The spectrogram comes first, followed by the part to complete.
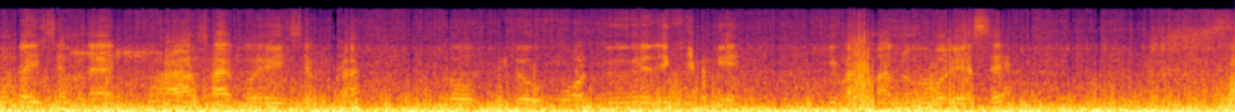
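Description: A man talking over a heavy, steady low rumble of wind buffeting and road noise inside a moving car with the window open.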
